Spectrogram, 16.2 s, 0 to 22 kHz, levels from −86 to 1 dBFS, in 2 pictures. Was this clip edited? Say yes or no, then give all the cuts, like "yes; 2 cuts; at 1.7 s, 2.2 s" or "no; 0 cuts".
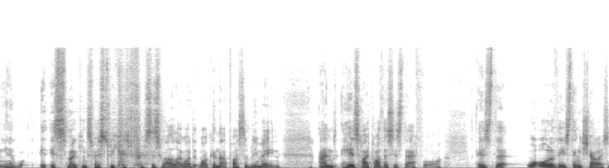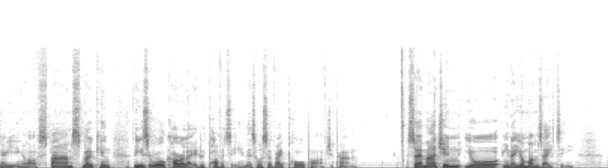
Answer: no; 0 cuts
